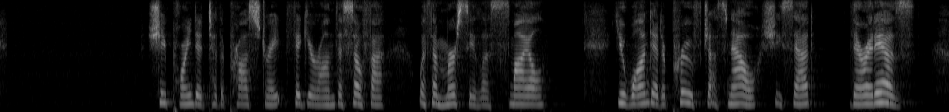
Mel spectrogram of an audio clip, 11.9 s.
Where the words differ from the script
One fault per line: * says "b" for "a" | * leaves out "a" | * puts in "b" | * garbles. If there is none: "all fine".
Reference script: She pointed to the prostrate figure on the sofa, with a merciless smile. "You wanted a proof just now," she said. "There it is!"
all fine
